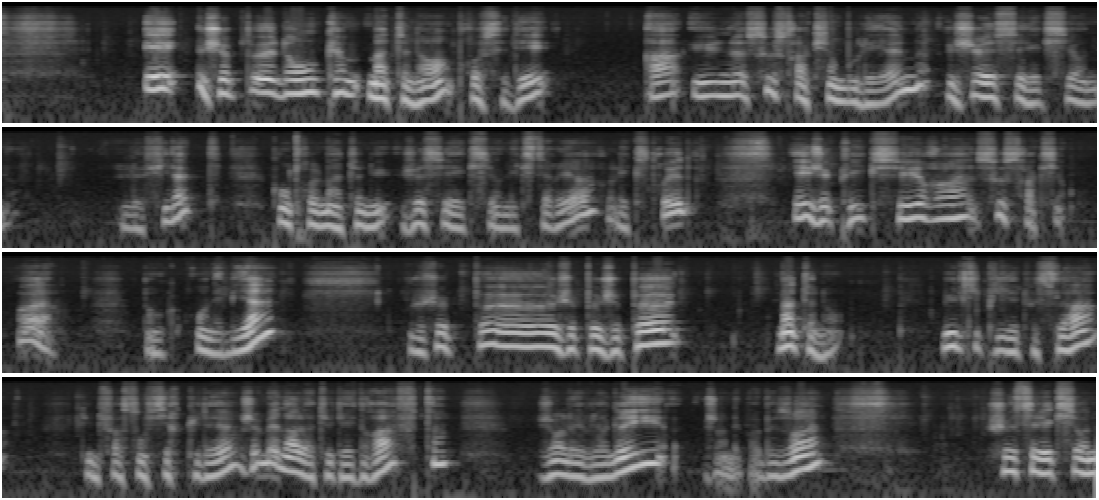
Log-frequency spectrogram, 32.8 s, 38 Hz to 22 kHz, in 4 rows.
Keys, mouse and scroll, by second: 0.5 click, 1.1-3.3 drag, 7.6 click, 13.0 ctrl+click, 15.6 click, 16.7-18.0 drag, 18.2 click, 19.4 right click, 20.0-21.6 drag, 23.3 click, 26.3 click, 29.5 click.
